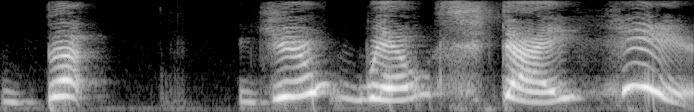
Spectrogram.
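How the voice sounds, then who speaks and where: A woman in a put-on character voice growls and hisses at an extremely high pitch, her pitch swinging very widely. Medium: read story. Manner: menacing, harsh.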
